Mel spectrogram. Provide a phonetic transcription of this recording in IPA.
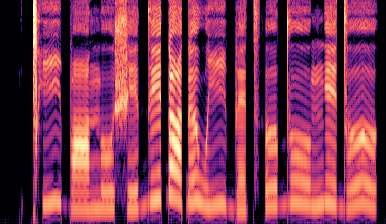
ǀʰ iː˧˥˧ b ɑː˨ n̪ oː˨ ʃ e˨˦ d̪ e˦˥ ɗ ɑ˥˧ ɗ ə˧˥˧ w iː˧˥˧ b ɛ˨ t͡sʼ ɤ˦˥ d̪ oː˥˧ ŋ e˥˧ d ɤ˧˥˧

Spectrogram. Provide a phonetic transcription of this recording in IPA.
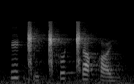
e˦ ɡ͡ǁ e˨ ǁʰ ɤ˦ ǁ ɛ˧ qʷ i˨

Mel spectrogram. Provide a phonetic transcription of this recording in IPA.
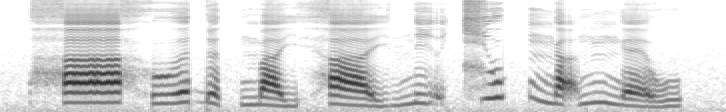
h aː˧ h u˨˦ ə̯ ɗ ə˨˩ t̚ m a˧˩ j h aː˧˩ j n ḭ˧˨ ə̯ t͡ɕ o˦˥ k̚ ŋ a̰˧˥ n ŋ ɛ˧˩˨ w

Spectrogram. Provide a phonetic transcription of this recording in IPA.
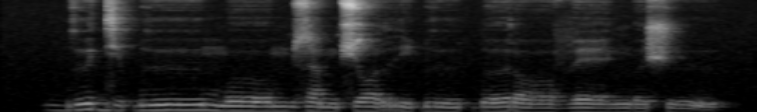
ɡ͡b ɯ dʲ ɤ ɓ ɯː m oː m ɮ a m ɕ ɔ r i ɓ ɯː ɓ ɤ ɾ ɔː v ɛː ŋ ɤ ʃ ɯː

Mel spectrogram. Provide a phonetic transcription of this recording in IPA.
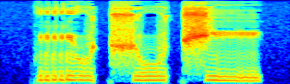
rʲ u t͡ʃ u t͡ʃ i

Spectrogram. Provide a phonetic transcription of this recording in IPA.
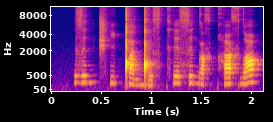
z ɪ ɡ t͡ʃʰ i ǃ a ɡ͡ǃ ɪ s kʰ e s ɪ ɡ ɑ x qʰ e x dˤ i

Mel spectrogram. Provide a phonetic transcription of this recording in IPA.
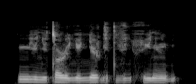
mʲ ʉ lʲ ʉ t ɔ ɭ ɯ ʎ ɛ ʎ e ɭ ɡ e t vʲ ɔ ʎ h i lʲ ũ ʎ

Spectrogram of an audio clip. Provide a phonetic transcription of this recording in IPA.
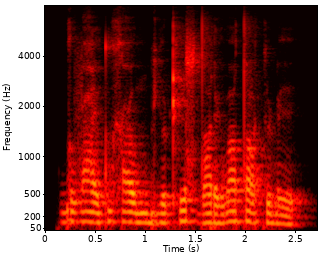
ɡ o v ʕ æ tʷ ɘ x ʕ o m b i ʊ̯ ʈʰ e ɬ dˤ ɛ ɾ ʏ w ʏ tˤ u k ʏ ɳ ɘ

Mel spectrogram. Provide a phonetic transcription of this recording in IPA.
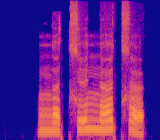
ŋ ɜ t͡s ʏ n œ t͡s œ

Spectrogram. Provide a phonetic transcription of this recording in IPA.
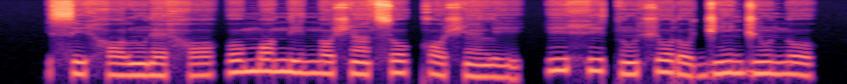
s i˨ h ɔ˨ l ũ˨ ɾ ɛ˨ h ɔ˧ | o˦ m ɔ˦ n i˧ n ɔ˧ ʃ ã˧ s o˧ k ɔ˨ ʃ ɛ̃˨ l i˨ | i˦ h i˦˨ t ũ˨˦ ʃ o˦˨ ɾ o˧ d͡ʒ ĩ˦ d͡ʒ ũ˦ n o˦˨

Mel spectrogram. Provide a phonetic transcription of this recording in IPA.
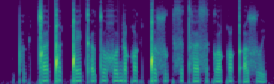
pʰ ɵ k ǀ ɐ ǃ ɵ ǃ e kʼ ɐ tʷ i χʷ ɨ bʲ o qʷ ɐ k ǃ ɨ sʷ i k s ɨ tʰ ɐ s ɐ k o qʷ ɨ qʼ ɐ sʷ i

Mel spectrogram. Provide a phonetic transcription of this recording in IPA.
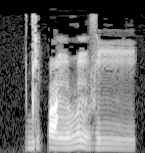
d i p ɔ n u n z i

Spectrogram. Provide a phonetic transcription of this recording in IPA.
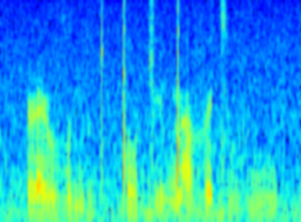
ɭ a ɭ u ð o nʲ u tʲ ǃ o ɟ ɪ ŋ͡ǃ a v ɛ dʲ u v u

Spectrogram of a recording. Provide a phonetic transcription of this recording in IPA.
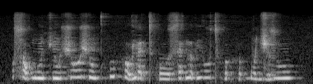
s ɔ̰˦˨ b ũ˨ t͡ɕ ũ˨ ʃ o˦ ʊ̯ ʃ ũ˨ kʰ u˦ h o̰˦˨ ʊ̯ j ɛ̰˦˨ tʰ o˨ ʊ̯ s ɛ˦ ʔ n ʊ˦ ʔ j u˦ tʰ ʊ˦ ʔ h ʊ˦ ʔ b ɔ˨ d͡ʑ ṵ˦˨ z ũ˦

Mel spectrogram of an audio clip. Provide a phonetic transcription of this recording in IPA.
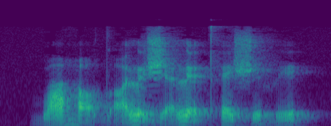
b ɑ˩˥ ɦ ɑ̰˨˩ dˤ æ̰˩˥ l ə̰˩˥ ʒ æ̰˩˥ l ɛ̰˧˥ t̪ʰ ɛ˨˩ ʃ ɪ˨˩ v ɪ˩˥

